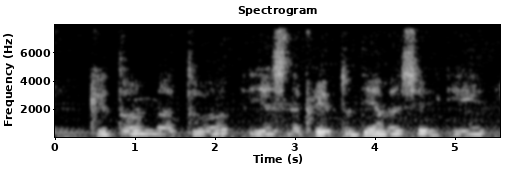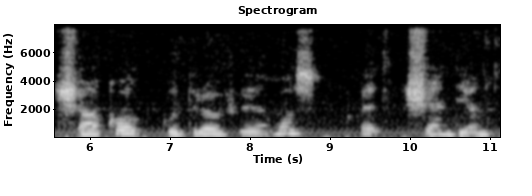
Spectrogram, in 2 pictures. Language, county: Lithuanian, Vilnius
